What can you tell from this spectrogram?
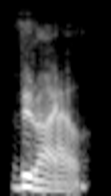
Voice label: "virile", Indian

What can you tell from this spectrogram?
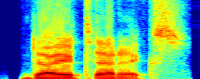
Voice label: "dietetics", American

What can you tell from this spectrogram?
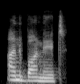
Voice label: "unbonnet", Indian

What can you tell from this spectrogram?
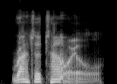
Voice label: "ratatouille", British

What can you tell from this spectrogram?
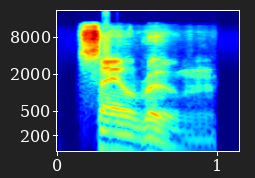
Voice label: "saleroom", British

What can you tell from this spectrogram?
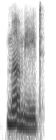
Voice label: "mermaid", Indian

